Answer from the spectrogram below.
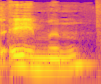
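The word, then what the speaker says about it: Eamonn: Well, you know, Eamon's name is an interesting one because it's pronounced Eamon, and depending on the spelling of it, it can either be recognised as an Irish name, and his goes with that spelling, spelled with an E, or it can be a recognisably Muslim name, Aymann.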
